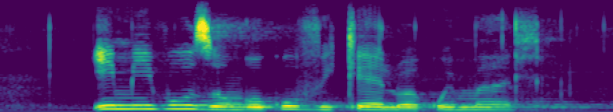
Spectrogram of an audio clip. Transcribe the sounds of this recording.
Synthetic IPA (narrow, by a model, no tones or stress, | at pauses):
imiɓuzɔŋɡʱok̬ʼuvik̬ɛlwak̬ʼwɛmaːli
